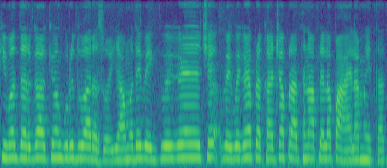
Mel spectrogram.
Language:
Marathi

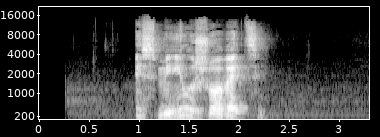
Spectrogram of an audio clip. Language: Latvian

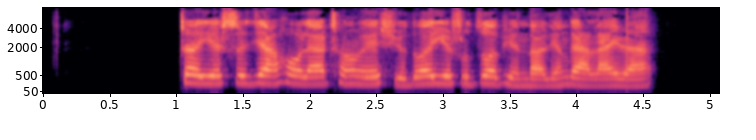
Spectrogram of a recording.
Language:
Chinese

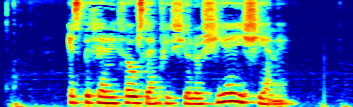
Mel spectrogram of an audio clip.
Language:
Galician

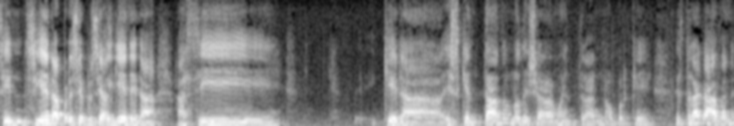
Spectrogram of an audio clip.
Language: Portuguese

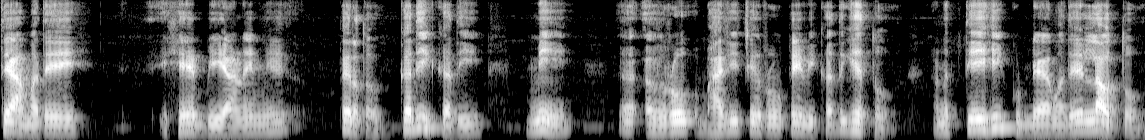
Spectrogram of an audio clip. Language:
Marathi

